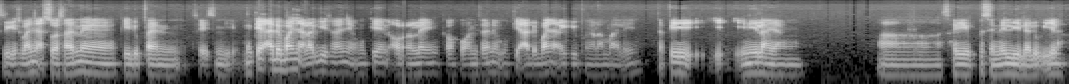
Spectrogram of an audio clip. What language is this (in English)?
Malay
